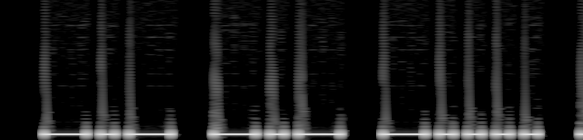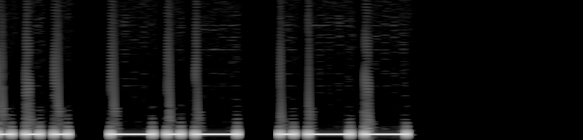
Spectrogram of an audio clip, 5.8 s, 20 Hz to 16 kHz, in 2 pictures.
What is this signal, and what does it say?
Morse code, heard as a keyed tone, about 17 wpm, 700 Hz. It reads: KK6SKW
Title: USA Call Signs - 6 Characters - Repeated 3x - 17wpm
